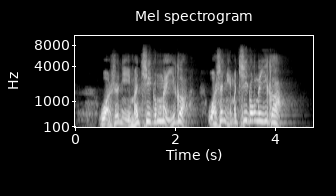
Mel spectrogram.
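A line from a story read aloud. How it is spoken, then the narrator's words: Roaring. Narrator (Chinese): 降落时候吼叫着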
